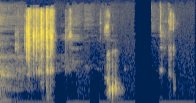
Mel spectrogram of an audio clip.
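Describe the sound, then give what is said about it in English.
Crunching of a cheese crisp into the microphone, a loud brittle crunch followed by a few quieter chewing crunches in an irregular rhythm, with no talking. “That crunch on the mic.”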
